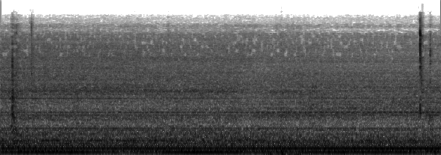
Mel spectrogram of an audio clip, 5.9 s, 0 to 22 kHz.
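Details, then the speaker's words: Furnace blower motor runs with a steady low hum and a slightly rough undertone. Its capacitor dates from 2018 and is suspected worn out; the motor is failing and is being replaced. "And there we hear the hum of the uh motor, but it just does have little sound to it though, too."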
